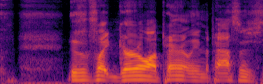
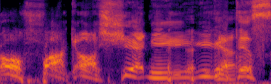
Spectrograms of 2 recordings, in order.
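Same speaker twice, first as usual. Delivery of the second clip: put-on panicked voice, pitched higher; 12 semitones higher, 3 dB louder than usual. Acting out own reaction as a passenger in a skidding car: pretending to freak out. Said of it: "I'd be freaking out".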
